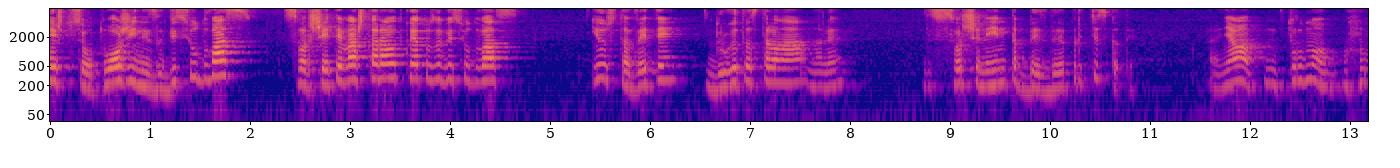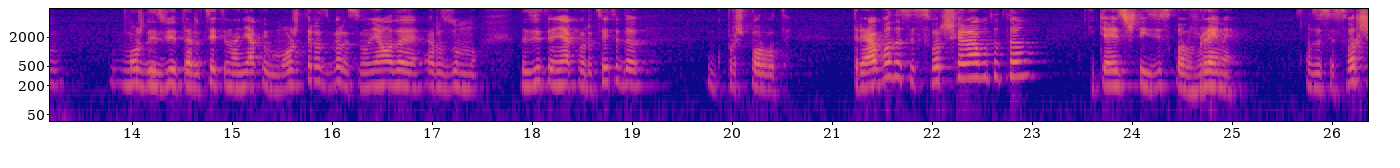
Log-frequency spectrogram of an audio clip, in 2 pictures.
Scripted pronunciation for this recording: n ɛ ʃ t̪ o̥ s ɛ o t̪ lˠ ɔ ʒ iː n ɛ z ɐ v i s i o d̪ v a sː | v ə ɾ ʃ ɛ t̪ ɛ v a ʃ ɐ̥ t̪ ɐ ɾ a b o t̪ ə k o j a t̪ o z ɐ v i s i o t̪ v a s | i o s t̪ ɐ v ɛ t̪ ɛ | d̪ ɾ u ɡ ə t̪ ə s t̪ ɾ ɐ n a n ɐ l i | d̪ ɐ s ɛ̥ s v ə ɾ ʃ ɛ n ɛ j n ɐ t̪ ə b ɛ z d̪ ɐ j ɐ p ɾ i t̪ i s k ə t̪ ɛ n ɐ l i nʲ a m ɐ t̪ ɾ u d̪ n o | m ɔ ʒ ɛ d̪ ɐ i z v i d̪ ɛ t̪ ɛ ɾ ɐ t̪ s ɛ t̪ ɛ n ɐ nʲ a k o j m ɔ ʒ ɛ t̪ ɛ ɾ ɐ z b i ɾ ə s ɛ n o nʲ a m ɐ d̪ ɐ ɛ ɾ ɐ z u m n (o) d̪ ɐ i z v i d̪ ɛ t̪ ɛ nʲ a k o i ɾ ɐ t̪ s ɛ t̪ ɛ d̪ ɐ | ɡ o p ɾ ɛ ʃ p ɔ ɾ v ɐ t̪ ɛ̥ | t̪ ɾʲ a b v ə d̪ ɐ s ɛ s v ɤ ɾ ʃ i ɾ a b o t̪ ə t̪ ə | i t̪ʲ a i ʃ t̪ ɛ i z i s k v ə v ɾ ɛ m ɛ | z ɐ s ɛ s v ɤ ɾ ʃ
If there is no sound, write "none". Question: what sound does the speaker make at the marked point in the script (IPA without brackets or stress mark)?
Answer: o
